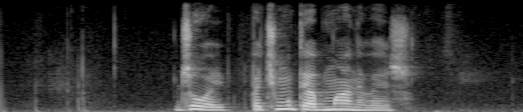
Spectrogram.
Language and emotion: Russian, angry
